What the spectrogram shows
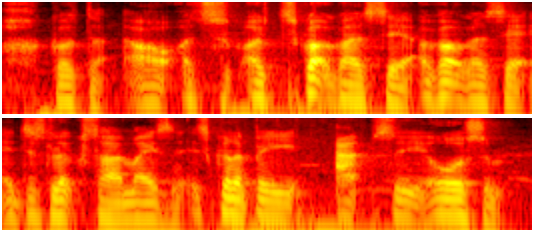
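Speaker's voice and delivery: usual speaking voice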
